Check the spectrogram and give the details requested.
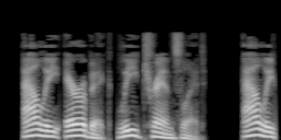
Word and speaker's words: Ali: Ali, pronounced Ali, the 15th of September 601 to the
